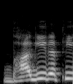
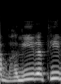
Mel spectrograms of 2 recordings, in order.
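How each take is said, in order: First: भागीरथी with long first aa; correct long vowel. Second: भगीरथी with short first a; wrong short vowel. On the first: Teacher correcting students, long "bhaa" in भागीरथी. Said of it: "होता है". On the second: Teacher showing students the error, short start on भगीरथी. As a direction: open with "bha" in भगीरथी, short. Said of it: "नहीं होता है". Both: Shown as a demonstration.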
